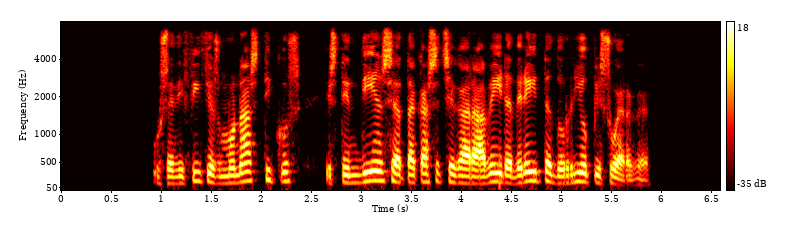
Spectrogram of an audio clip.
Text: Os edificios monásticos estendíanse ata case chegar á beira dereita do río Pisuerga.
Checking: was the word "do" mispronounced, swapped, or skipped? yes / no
no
